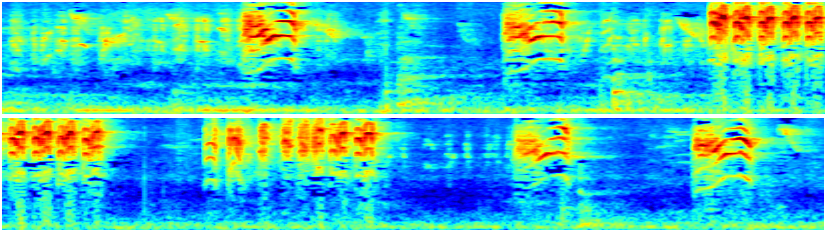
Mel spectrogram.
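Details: A male crimson sunbird (Aethopyga siparaja) in care sings short, very high, thin bursts of chirps and rapid trills, with one longer buzzy trill, repeated every second or two.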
